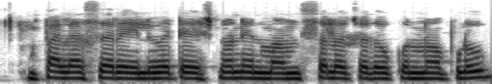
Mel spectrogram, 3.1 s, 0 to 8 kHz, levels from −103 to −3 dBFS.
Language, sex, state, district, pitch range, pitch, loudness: Telugu, female, Andhra Pradesh, Srikakulam, 200-215 Hz, 205 Hz, -11 LUFS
